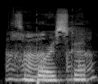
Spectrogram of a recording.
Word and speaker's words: Szymborska: Now, I don't know tell me how to say her name. Witsawa Szymborska. – Szymborska.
